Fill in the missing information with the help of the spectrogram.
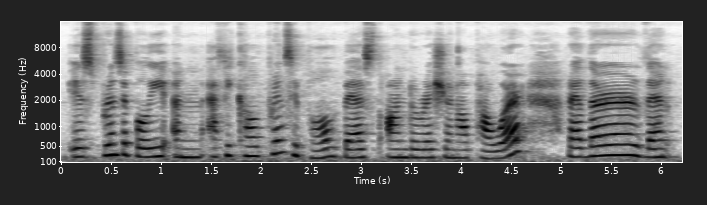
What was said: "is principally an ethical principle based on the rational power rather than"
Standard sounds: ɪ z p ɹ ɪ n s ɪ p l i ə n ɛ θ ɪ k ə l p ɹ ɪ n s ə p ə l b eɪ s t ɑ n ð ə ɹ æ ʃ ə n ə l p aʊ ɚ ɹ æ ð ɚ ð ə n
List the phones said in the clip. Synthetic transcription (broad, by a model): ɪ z p ɹ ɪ n s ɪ p l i ə n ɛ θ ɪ k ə l p ɹ ɪ n s ə p ə l b eɪ s t ɑ n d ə ɹ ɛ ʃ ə n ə l p aʊ ɚ ɹ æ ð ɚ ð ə n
